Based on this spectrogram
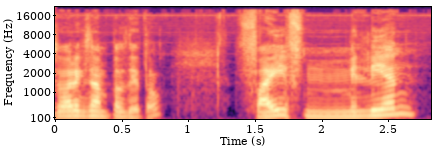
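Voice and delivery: normal talking voice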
